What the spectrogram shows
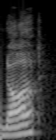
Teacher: the top of your mouth just behind your top teeth and the air comes out of your nose this sound is voiced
